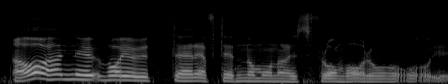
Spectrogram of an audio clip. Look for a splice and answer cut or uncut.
uncut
